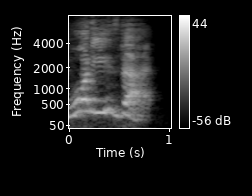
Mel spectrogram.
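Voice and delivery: high-pitched, incredulous demand; indignant retold question. Customer to server about a milky macchiato, indignant. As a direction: challenge the server in disbelief.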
